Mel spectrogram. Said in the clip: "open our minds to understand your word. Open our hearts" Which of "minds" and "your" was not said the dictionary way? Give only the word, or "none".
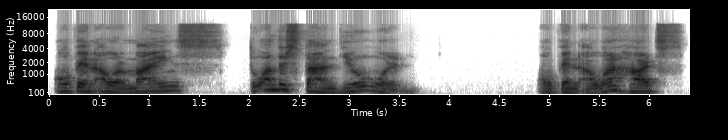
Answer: minds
